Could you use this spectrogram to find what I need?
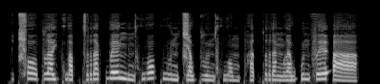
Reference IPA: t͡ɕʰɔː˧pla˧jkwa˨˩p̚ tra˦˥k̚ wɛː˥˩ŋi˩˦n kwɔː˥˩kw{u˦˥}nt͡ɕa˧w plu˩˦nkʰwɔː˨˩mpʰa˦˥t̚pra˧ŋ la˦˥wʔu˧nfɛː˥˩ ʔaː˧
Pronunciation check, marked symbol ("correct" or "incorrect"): incorrect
